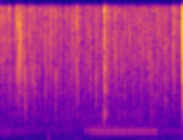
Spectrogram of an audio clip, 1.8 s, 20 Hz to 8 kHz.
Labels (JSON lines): {"label": "biophony, croak", "recorder": "SoundTrap 500"}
